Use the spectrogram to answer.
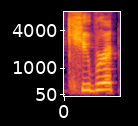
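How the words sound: The name is said the British way. This is how people in England say the name. The speaker calls it wrong. "Brits say Kubrick"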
